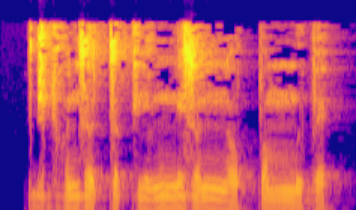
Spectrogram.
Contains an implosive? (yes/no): no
